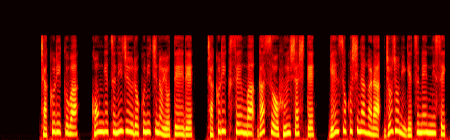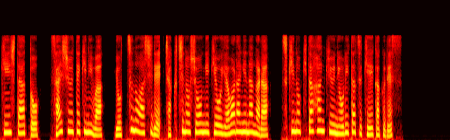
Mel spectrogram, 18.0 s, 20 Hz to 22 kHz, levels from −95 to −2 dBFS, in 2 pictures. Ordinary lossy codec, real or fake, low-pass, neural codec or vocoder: none; real; none; none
